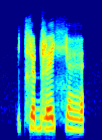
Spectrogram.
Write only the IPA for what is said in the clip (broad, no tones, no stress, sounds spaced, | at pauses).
t͡ɕ ɐ ɖ͡ʐ ɛ ç æ̤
